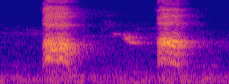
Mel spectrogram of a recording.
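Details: Crow calling with two harsh, raspy caws about a second and a half apart, plus a soft whistled note between them.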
